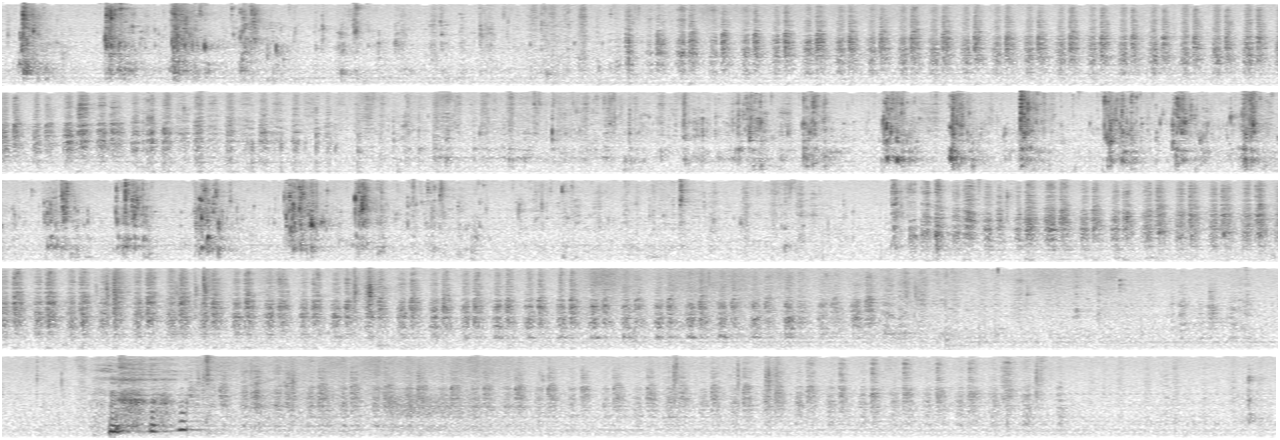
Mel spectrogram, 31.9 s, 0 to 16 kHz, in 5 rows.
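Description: Black Labrador retriever lapping water from a plastic bowl in runs of rhythmic laps, with long stretches of rapid panting in between. About 26 s in comes one loud short sound that sweeps down in pitch.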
